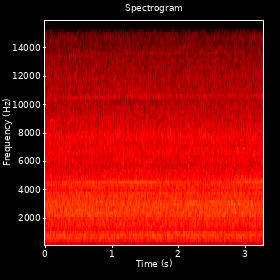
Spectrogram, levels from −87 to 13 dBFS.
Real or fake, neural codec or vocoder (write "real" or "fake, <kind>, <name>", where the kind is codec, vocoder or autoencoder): real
